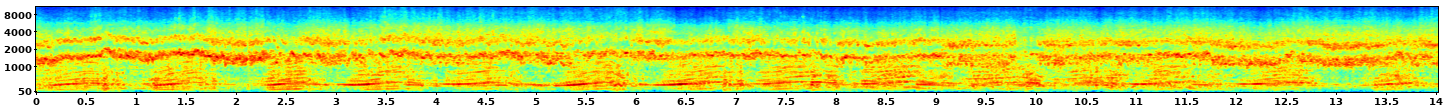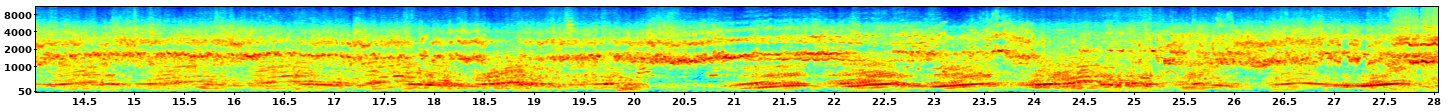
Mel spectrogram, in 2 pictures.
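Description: A car spinning its tyres in a long burnout: steady tyre squeal while the engine revs rise and fall about once a second, with a brief dip around twenty seconds in.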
